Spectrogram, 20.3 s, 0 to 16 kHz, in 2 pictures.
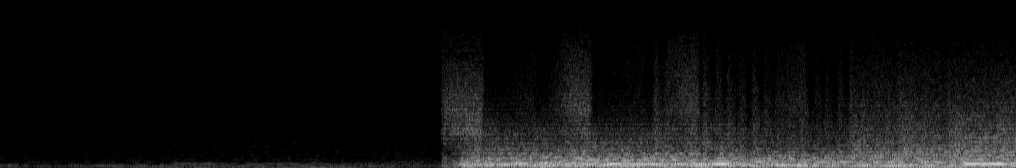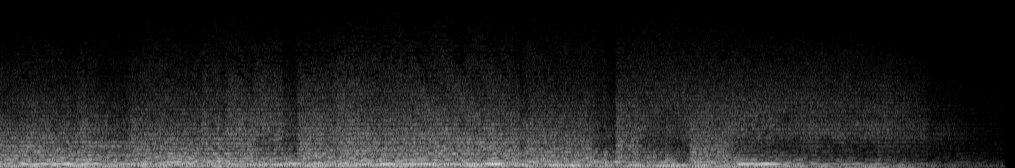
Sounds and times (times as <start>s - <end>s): Music: 0.0s - 20.3s.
